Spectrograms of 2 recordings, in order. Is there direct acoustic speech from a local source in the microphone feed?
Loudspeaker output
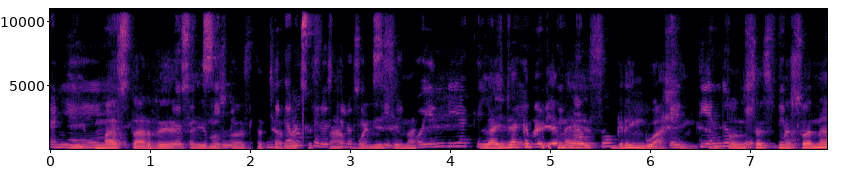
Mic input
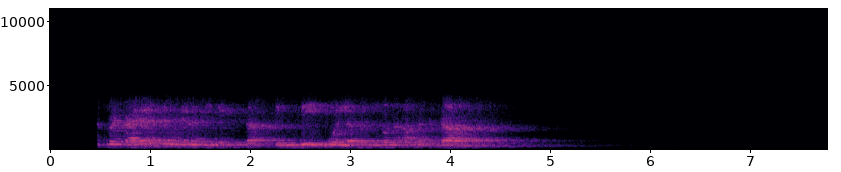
Yes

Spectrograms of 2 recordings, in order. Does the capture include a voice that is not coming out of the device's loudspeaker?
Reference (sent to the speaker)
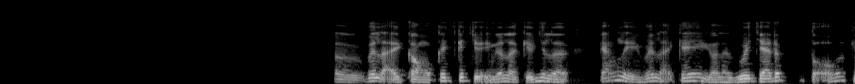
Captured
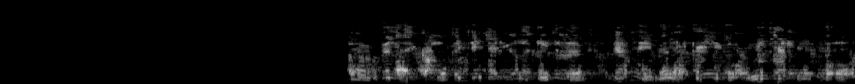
No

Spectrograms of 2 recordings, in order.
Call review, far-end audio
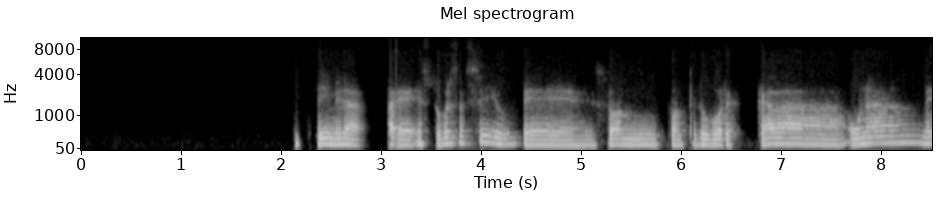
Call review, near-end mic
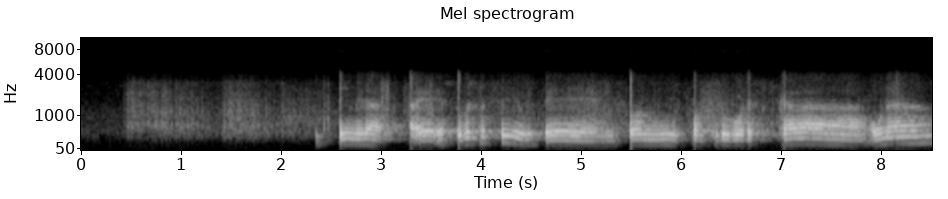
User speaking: No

